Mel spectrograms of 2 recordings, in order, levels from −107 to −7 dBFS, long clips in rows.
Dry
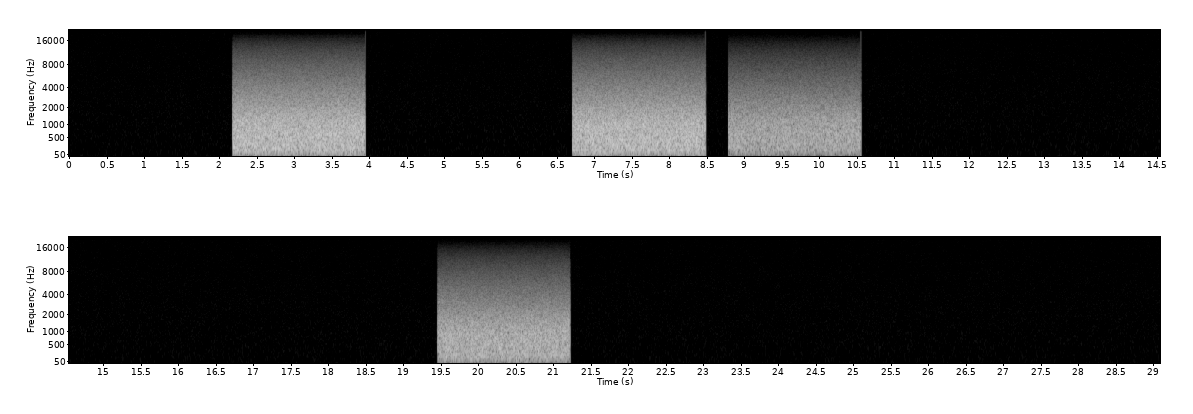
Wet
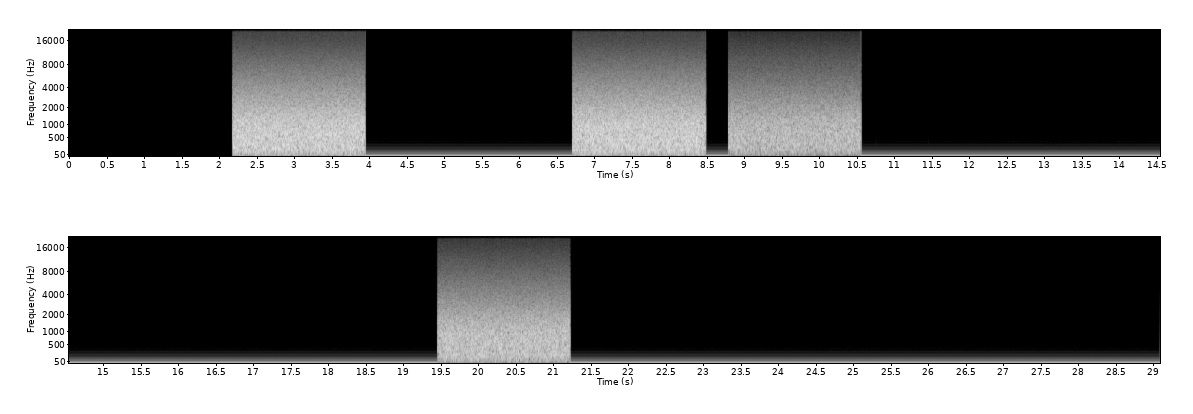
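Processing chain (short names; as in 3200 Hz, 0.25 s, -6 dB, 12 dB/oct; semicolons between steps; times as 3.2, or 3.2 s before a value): backlash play -43 dBFS; gain +8.5 dB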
